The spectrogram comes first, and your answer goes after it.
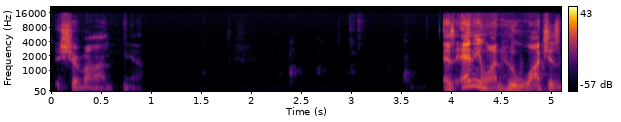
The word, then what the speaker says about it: Siobhan: mentioned sioban there yeah siio BH an is shoban yeah as anyone who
